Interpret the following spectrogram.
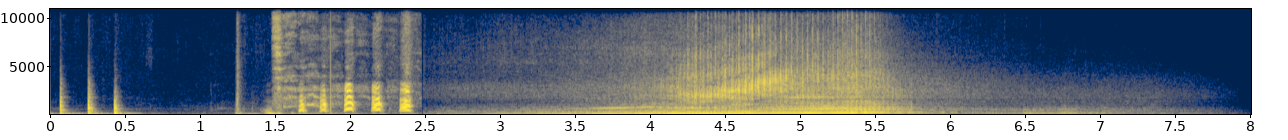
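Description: A car door handle is tugged repeatedly against a locked door: a burst of quick clacks, then another about a second later. Then a car engine accelerates, rising in pitch, swelling to a peak about five seconds in and fading away.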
